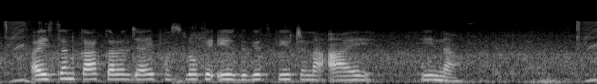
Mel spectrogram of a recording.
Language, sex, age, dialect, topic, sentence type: Bhojpuri, female, 25-30, Western, agriculture, question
